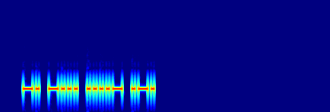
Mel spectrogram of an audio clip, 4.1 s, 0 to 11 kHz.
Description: Morse code, heard as a keyed tone, about 30 wpm, 700 Hz. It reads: NB4R
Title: USA Call Signs - 4 Characters - Repeated 2x - 30wpm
